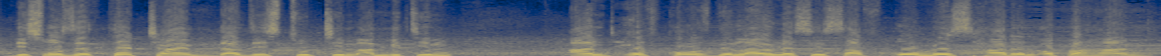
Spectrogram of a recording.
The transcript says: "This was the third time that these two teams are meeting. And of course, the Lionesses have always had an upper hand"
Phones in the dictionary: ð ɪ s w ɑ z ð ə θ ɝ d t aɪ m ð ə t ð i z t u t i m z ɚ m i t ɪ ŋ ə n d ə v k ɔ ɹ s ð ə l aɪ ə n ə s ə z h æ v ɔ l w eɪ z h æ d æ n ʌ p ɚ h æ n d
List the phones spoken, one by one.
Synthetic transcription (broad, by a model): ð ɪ s w ɑ z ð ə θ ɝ d t aɪ m ð ə t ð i s t u t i m ɚ m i t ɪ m ə n d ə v k ɔ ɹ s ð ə l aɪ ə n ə s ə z h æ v ɔ l w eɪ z h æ d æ n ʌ p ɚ h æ n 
